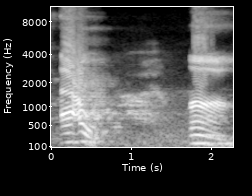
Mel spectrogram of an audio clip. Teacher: huruf Ain itu letaknya di tengah tenggorokan makhrajnya tempat keluar pabriknya itu di tengah tenggorokan maka ketika huruf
